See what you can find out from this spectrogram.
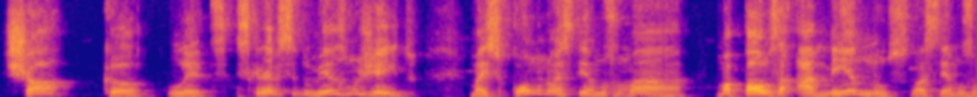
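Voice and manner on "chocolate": "chocolate" said slowly as three English syllables, CHA-ko-let; "chocolate" in three slow English beats; slow English "chocolate" with short pauses between the beats. Shown as a demonstration. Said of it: "Em inglês, chocolate".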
